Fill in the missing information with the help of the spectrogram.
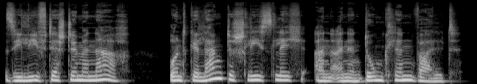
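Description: A woman reading a children's story aloud, calmly and clearly. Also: lowish voice, unhurried. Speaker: reader of children's stories. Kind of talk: slow storybook narration for children.

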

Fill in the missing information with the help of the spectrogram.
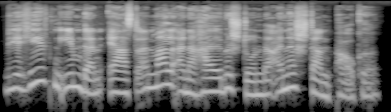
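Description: A woman's voice: medium pitch, measured pace. A woman narrating a story in German as a storybook reader, lifting her voice for the quoted lines. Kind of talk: reading a school story aloud.

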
